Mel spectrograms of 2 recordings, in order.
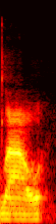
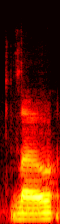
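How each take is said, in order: First: The vowel sounds like the one in cow. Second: The vowel sounds like the one in go. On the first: The speaker calls it wrong. "not Lao" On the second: The speaker calls it right. "I think that's probably what it should be"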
